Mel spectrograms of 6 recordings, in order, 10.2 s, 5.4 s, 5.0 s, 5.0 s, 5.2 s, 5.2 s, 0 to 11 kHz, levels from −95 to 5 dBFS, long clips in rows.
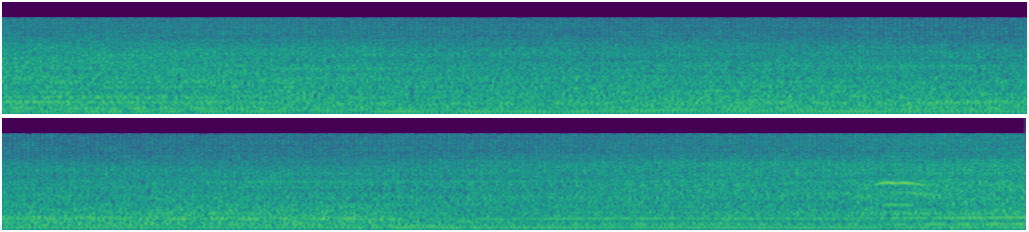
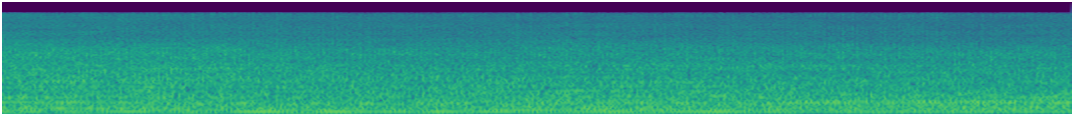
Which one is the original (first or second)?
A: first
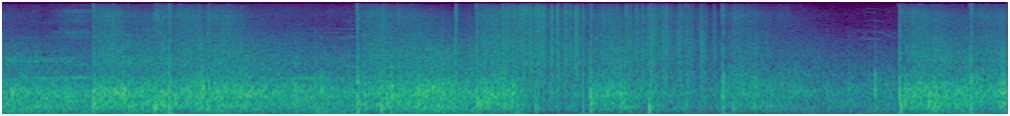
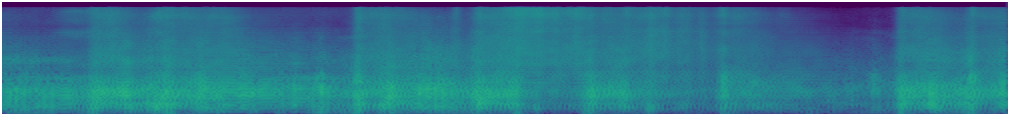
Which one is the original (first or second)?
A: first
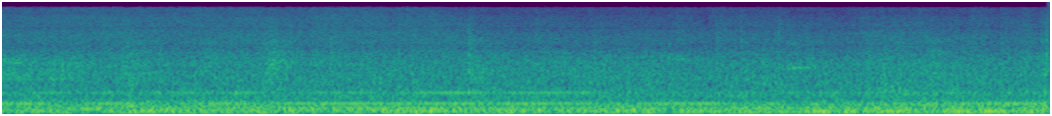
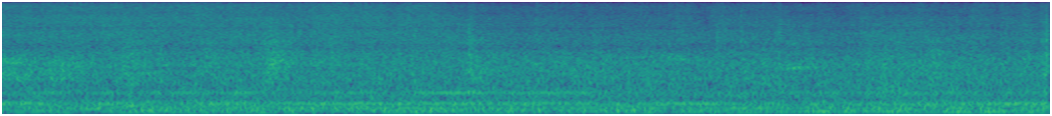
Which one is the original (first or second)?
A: first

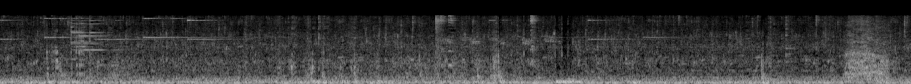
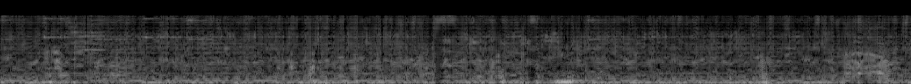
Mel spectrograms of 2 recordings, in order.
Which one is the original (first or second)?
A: first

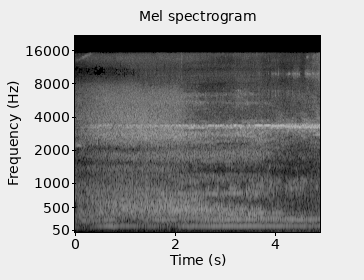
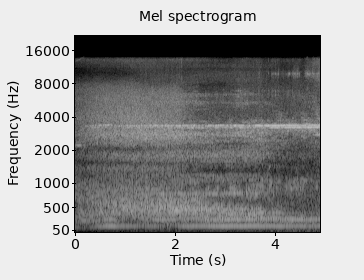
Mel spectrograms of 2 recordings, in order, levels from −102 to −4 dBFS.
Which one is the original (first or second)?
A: second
